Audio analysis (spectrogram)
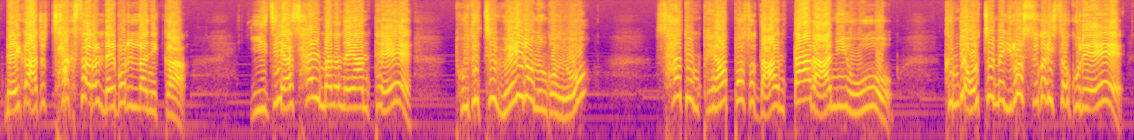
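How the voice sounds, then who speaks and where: A woman's voice: high voice, lively intonation, normal speed, a bit bright, no echo, soft background music. A woman voicing a protective older mother-in-law in a dramatized story, with a folksy, old-fashioned elder's way of speaking. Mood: fierce, protective. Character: fierce, protective older mother-in-law, tender with her own.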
